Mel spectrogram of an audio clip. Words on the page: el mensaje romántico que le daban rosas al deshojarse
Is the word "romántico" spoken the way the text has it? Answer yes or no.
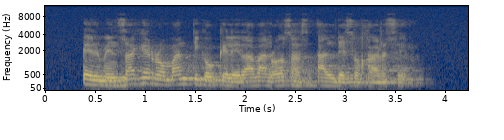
yes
